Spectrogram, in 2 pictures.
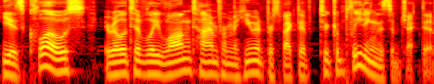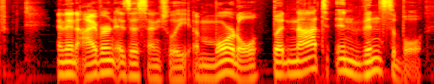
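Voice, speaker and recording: A man's voice: medium pitch, brisk, no room sound. A man hosting a reaction video, commenting casually and musing aloud in an informal, conversational way. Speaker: host of a reaction channel.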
